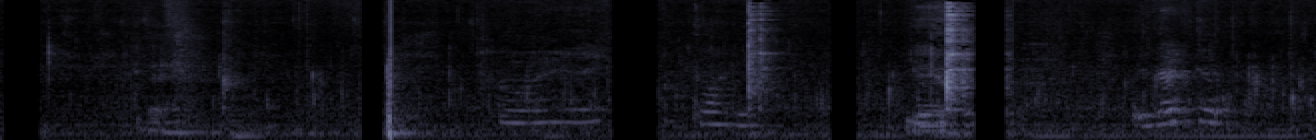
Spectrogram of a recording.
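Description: Wooden spoon stirring chicken curry in a frying pan and knocking against the pan, with one sharp knock about two seconds in and another near the end. Faint voices underneath, and the sound drops out briefly several times.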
